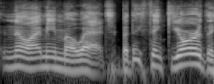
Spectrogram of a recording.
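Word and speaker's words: Moët: And if you say Moette, which is the actually correct pronunciation because it's actually a Dutch name, not a French name.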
